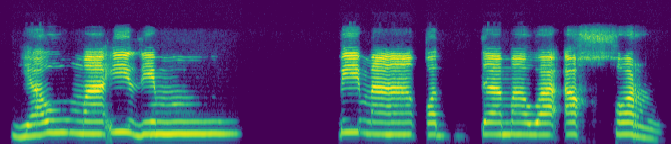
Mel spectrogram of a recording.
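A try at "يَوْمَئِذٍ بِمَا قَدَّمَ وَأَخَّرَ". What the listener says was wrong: Masih hilang sedikit, jadi dorongan suaranya yang al-jaufnya tambah lagi. Yauma idzim, kuatkan. Tahan, gunahnya setingkat.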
